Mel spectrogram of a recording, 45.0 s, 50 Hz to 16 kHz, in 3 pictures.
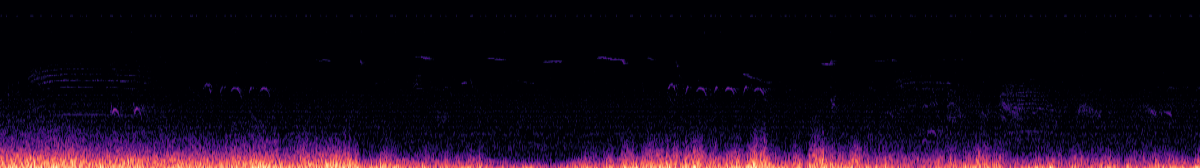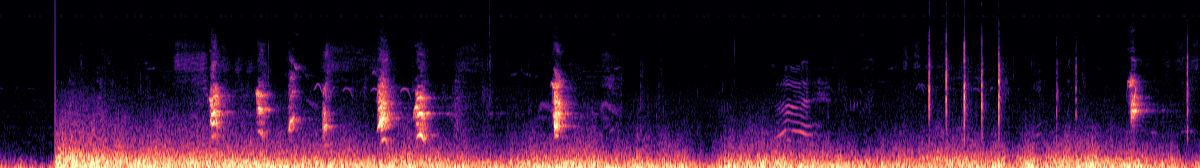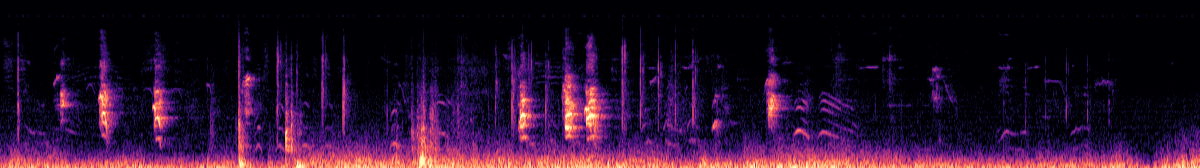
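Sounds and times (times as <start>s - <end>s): steady low rumble: 0.0s - 45.0s
dog yelping: 17.6s - 20.5s, 21.9s - 22.8s, 29.1s - 29.4s, 36.5s - 39.9s
dog barking: 17.6s - 20.6s, 21.9s - 22.2s, 29.1s - 29.5s, 30.7s - 32.2s, 36.5s - 39.9s.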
